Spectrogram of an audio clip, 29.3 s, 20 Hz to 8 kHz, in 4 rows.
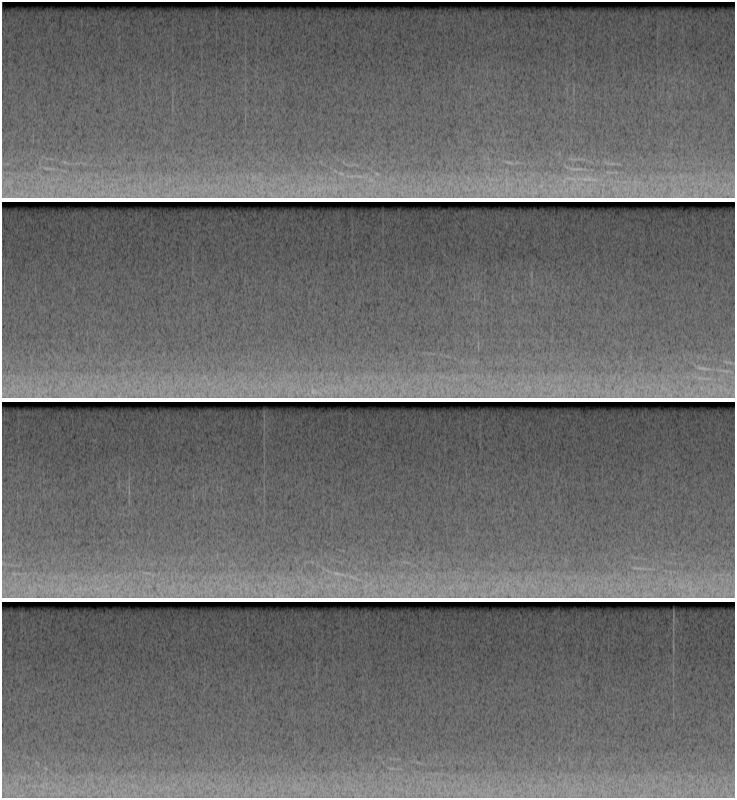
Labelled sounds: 0.4	0.9	killer whale, Bigg's (transient), 1.1 to 1.5 kHz
3.3	3.7	killer whale, Bigg's (transient), 0.84 to 1.3 kHz
5.6	6.0	killer whale, Bigg's (transient), 1.1 to 1.7 kHz
14.3	14.9	killer whale, Bigg's (transient), 1.1 to 1.6 kHz
17.8	18.3	killer whale, Bigg's (transient), 0.78 to 1.4 kHz
21.0	21.2	killer whale, Bigg's (transient), 1.2 to 1.3 kHz

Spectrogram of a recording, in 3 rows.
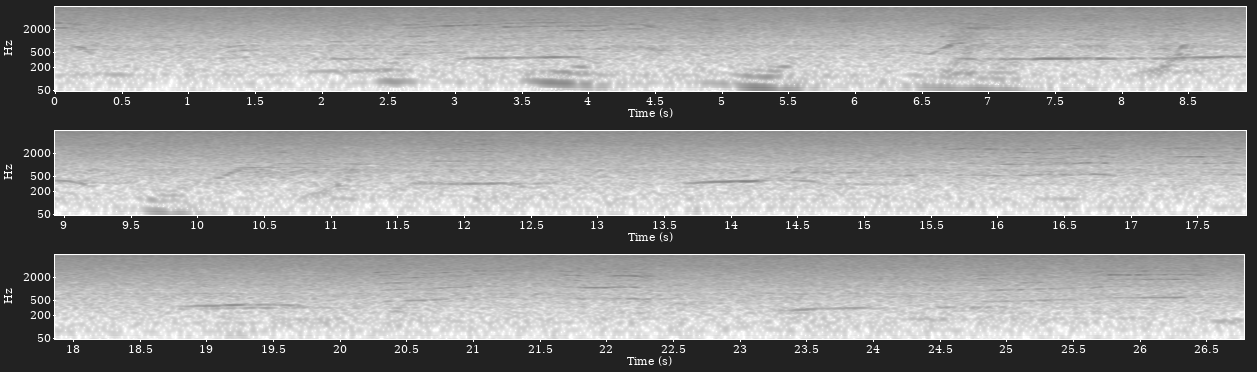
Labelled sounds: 2.7	4.4	humpback whale, 2.2 to 3.1 kHz
10.3	10.6	humpback whale, 0.80 to 0.90 kHz
17.3	17.6	humpback whale, 1.5 to 1.7 kHz
20.3	21.0	humpback whale, 0.99 to 1.5 kHz
21.8	22.3	humpback whale, 1.0 to 2.3 kHz
25.6	26.0	humpback whale, 2.2 to 2.9 kHz

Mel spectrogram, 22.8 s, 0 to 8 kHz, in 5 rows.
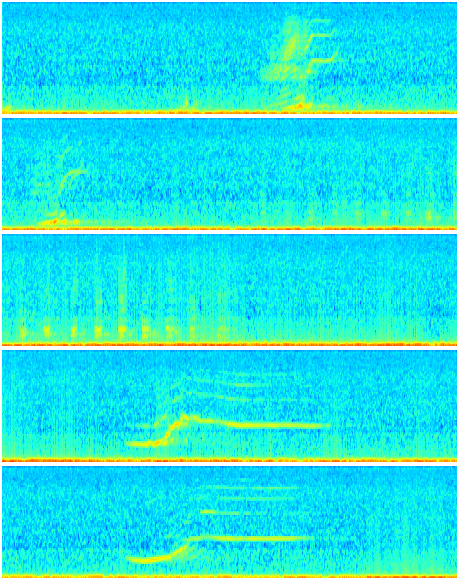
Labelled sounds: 2.6	3.4	humpback whale, 0.93 to 4.8 kHz
5.1	5.4	humpback whale, 1.1 to 2.3 kHz
14.9	16.8	humpback whale, 0.80 to 4.4 kHz
19.9	21.2	humpback whale, 0.80 to 4.5 kHz

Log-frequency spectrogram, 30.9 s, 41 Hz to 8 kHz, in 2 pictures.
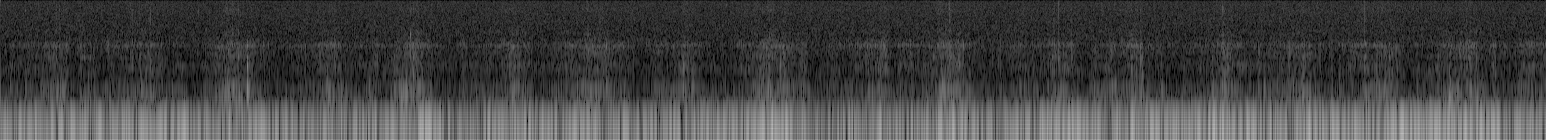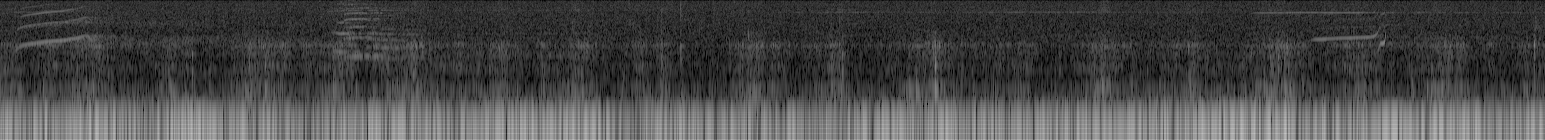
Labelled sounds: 15.5	16.6	killer whale, 0.67 to 6.4 kHz

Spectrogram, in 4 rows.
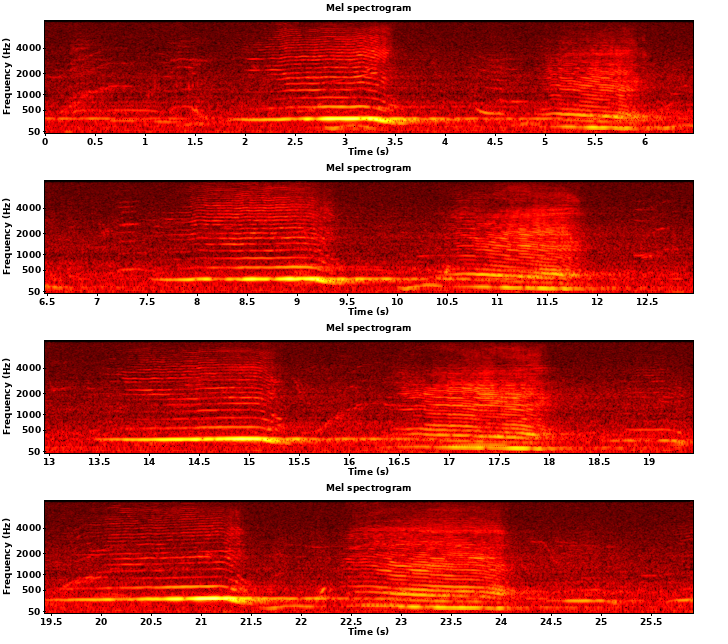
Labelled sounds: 0.3	0.9	humpback whale, 0.86 to 2.8 kHz
1.3	1.7	humpback whale, 2.8 to 3.1 kHz
2.0	3.5	humpback whale, 0.86 to 7.3 kHz
5.1	5.8	humpback whale, 1.1 to 3.6 kHz
7.2	9.8	humpback whale, 0.80 to 7.6 kHz
10.5	11.8	humpback whale, 1.1 to 5.2 kHz
12.3	12.6	humpback whale, 0.86 to 1.1 kHz
13.6	15.3	humpback whale, 0.86 to 6.8 kHz
16.0	18.0	humpback whale, 0.93 to 4.1 kHz
19.7	24.0	humpback whale, 0.80 to 6.9 kHz

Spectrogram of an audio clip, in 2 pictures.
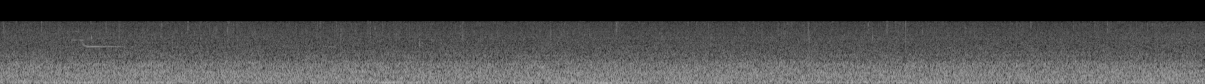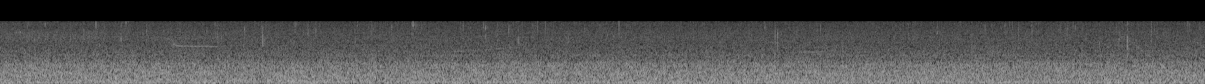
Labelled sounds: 0.8	1.3	killer whale, northern resident, G clan, 2.2 to 2.6 kHz
13.8	14.2	killer whale, northern resident, G clan, 2.2 to 2.6 kHz

